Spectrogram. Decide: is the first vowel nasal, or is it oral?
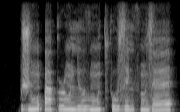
nasal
